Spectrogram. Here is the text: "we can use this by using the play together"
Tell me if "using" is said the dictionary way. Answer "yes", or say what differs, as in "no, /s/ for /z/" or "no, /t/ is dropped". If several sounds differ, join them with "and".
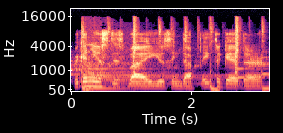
no, /s/ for /z/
